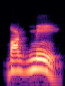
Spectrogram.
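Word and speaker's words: বাগ্মী: স্বরটা লুপ্ত হয়ে যায় যেমন বাগ্মি এখানে খেয়াল করো গ এর সাথে ম ফলা যুক্ত হয়েছে এখানে নিয়মে বলছে গ ও ট মধ্যে দন্তন্য বা ল এর সাথে যদি ম ফলা যুক্ত থাকে তাহলে যুক্ত বর্ণটির প্রথম বর্ণটি অনুচ্চারিত হবে মানে কি লুপ্ত হবে যেমন দেখো বাগমি তারপরে হচ্ছে মৃণময় জন্ম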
